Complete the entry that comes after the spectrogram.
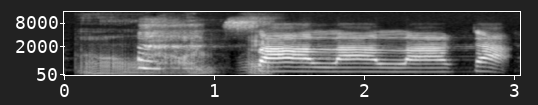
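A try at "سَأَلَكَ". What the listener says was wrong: Salah, ini alif.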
